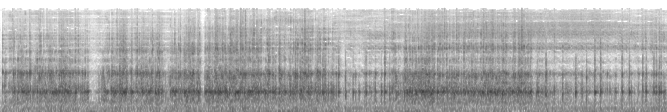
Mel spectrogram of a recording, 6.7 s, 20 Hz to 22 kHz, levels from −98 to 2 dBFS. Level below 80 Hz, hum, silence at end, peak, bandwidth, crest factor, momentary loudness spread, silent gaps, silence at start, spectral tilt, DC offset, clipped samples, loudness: -52 dBFS; none; 0 s; -22 dBFS; 17 kHz; 12 dB; 7 LU; none; 0 s; -2.5 dB/octave; under 0.1%; under 0.1%; -32 LUFS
